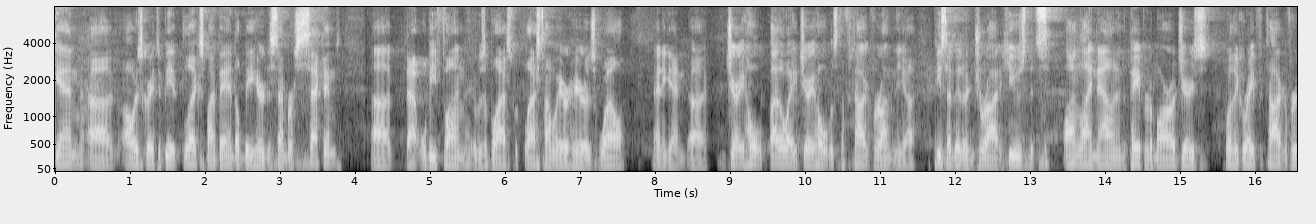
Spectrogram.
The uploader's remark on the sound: Chin Music live from Gluek’s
